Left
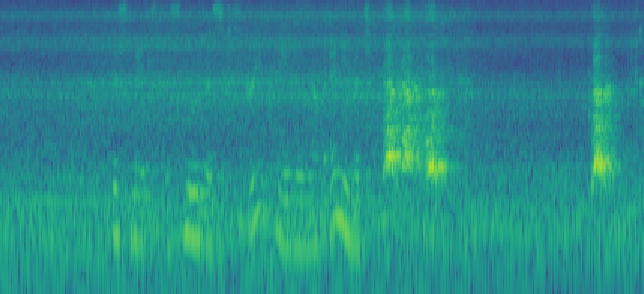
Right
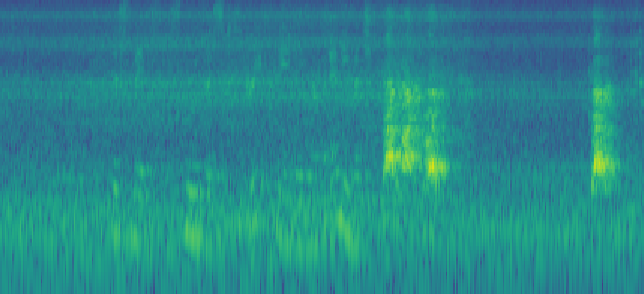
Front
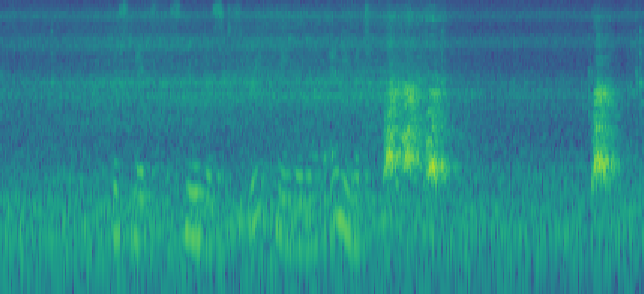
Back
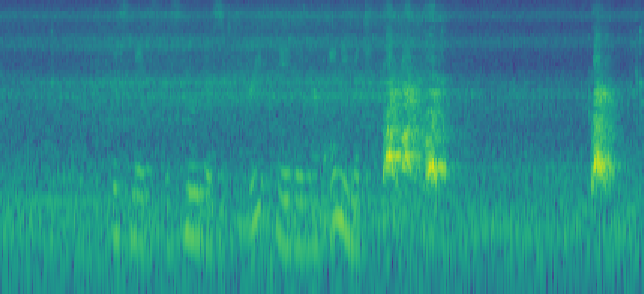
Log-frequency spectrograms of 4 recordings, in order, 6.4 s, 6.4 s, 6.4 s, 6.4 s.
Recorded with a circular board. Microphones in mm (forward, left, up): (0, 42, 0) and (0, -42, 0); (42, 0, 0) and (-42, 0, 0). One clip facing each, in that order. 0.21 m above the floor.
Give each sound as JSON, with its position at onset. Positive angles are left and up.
{"t": 1.1, "sound": "a woman speaking", "azimuth_deg": 150, "distance_m": 2.5}
{"t": 3.8, "sound": "a dog barking", "azimuth_deg": -170, "distance_m": 3.0}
